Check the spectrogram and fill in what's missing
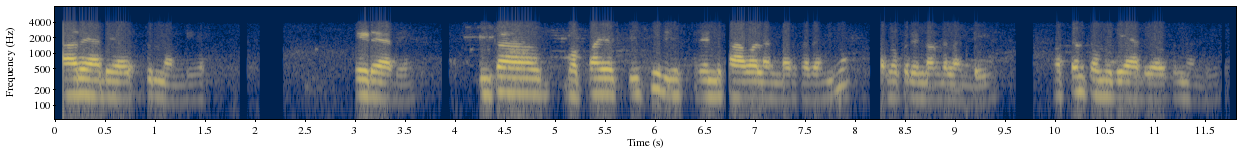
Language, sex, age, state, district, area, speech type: Telugu, male, 18-30, Andhra Pradesh, N T Rama Rao, urban, conversation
